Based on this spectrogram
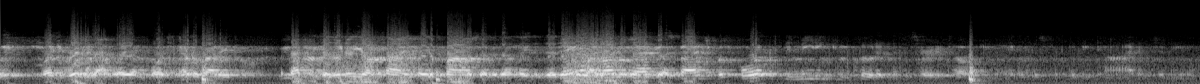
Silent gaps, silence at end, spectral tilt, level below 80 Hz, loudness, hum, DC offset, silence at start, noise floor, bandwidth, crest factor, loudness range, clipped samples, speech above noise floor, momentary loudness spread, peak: none; 0.05 s; -7.5 dB/octave; -34 dBFS; -12 LUFS; none; under 0.1%; 0 s; -33 dBFS; 6.4 kHz; 10 dB; 13 LU; under 0.1%; 23 dB; 20 LU; -4 dBFS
